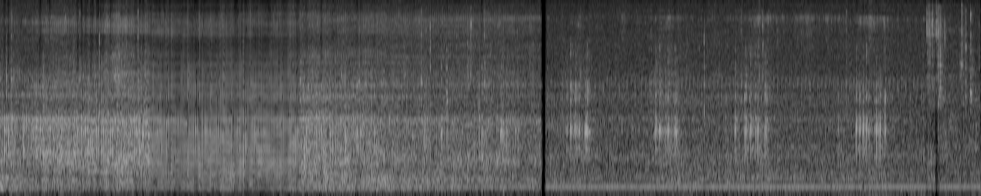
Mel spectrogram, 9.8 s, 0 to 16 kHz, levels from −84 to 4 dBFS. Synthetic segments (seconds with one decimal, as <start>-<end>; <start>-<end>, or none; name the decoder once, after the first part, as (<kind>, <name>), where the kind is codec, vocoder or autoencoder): 1.5-3.0 (vocoder, BigVGAN v2)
